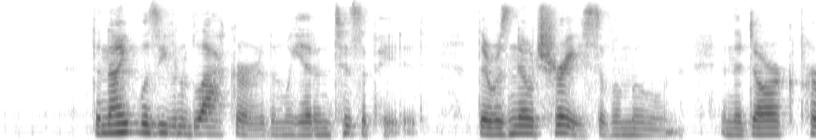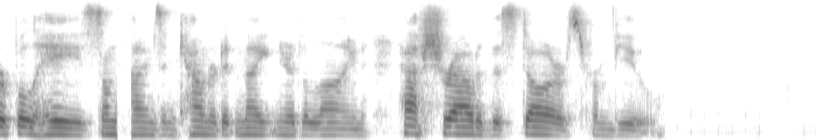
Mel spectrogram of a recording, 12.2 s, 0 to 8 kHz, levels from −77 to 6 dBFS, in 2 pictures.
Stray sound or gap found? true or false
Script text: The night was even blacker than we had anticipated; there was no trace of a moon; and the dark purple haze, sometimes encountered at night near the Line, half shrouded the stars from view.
true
